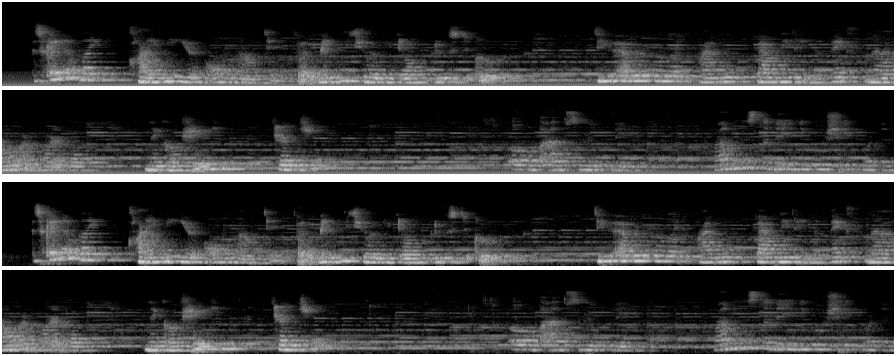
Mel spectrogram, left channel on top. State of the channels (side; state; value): left; noise; hum, 17 dB below the sound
